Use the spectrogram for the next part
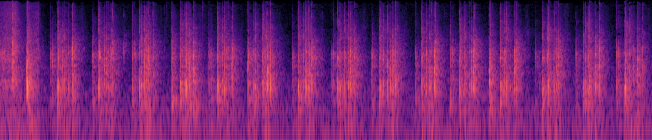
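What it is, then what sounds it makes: Cardboard makeup palette. Very long blue acrylic nails tap and lightly scratch the lid of a flat, closed, gold-foil cardboard eyeshadow palette (Too Faced "Golden" style), hollow and thin, lying on a wooden desk. Quick clusters of dry, bright clicky taps with a papery edge repeat in steady bursts, with little low end and almost no ring between them.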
